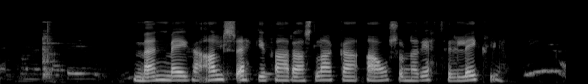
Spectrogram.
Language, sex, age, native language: Icelandic, female, 40-49, Icelandic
